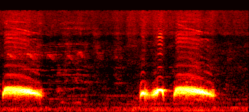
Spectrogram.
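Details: Low mellow coo from a female island collared dove calling the male. A long drawn coo is followed after a pause by two short rising hoots and another long, even coo.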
